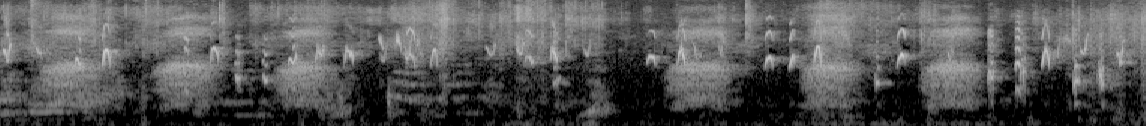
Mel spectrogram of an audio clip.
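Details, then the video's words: Pet hens and chicks playing together: a series of harsh, rasping clucks in bursts about every half second, with brief high chick peeps scattered between them. "My chicks pets and my hens pets were playing"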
